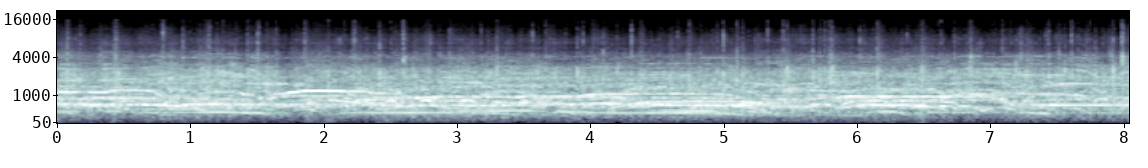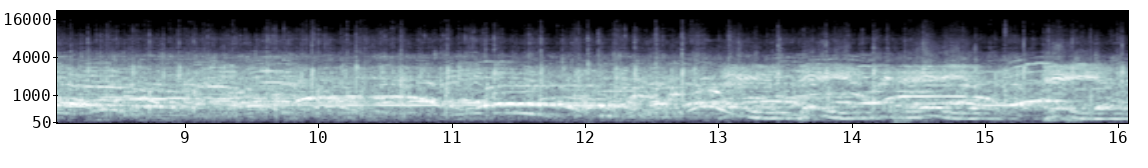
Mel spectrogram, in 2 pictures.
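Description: A live band plays music.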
